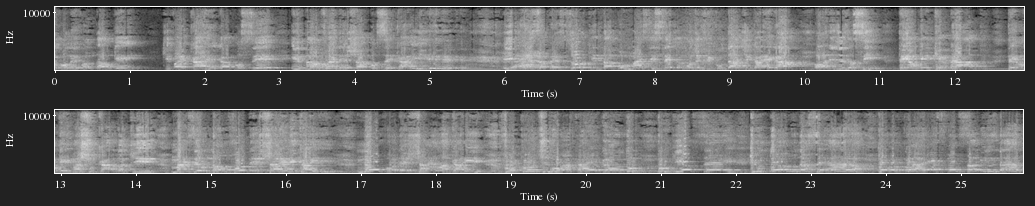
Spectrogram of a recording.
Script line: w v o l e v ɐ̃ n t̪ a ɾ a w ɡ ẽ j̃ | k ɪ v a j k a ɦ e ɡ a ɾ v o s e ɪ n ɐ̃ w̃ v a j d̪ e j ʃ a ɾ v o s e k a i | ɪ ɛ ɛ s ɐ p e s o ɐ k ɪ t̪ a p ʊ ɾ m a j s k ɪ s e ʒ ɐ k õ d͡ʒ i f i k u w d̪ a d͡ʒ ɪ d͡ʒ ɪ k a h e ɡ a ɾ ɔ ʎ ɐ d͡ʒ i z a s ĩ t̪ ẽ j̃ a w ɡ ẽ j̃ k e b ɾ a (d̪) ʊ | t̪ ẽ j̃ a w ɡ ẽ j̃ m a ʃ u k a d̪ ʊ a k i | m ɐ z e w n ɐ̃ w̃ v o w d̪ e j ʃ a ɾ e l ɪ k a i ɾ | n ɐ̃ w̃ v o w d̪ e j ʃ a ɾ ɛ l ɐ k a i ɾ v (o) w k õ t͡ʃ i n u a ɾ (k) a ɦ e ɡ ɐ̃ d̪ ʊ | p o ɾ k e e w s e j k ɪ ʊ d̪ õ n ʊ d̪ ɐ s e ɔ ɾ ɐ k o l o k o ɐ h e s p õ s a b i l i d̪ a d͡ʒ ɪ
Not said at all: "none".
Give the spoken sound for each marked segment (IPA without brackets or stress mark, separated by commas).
d̪, o, k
